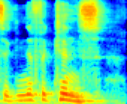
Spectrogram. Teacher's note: The stress is on the N, significance, and after the C you have a schwa.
